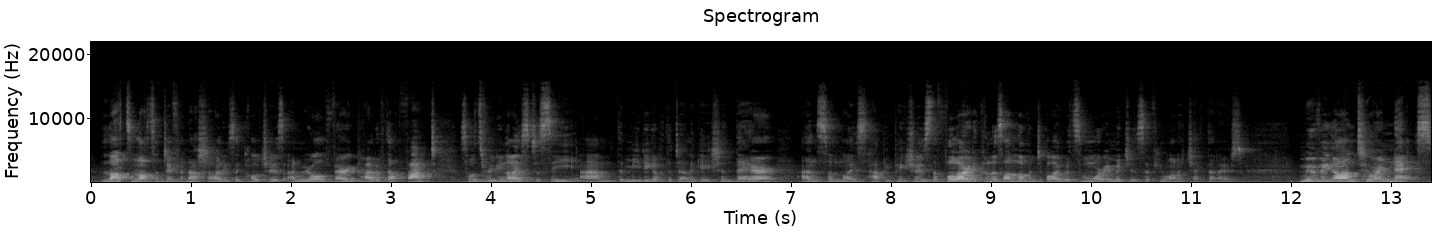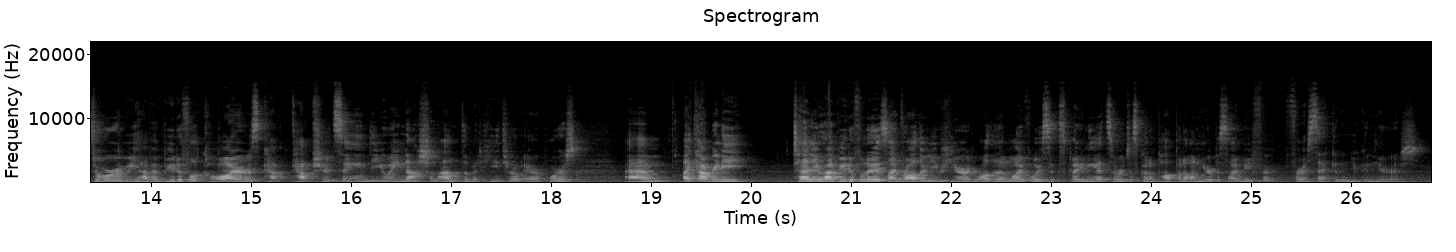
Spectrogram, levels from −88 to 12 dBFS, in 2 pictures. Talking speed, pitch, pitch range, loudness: 255 wpm, 175 Hz, 165-195 Hz, -33 LUFS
